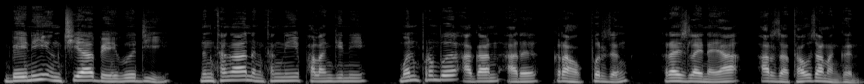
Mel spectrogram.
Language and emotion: Bodo, neutral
